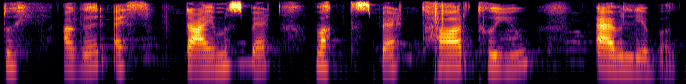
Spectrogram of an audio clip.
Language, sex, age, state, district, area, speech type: Kashmiri, female, 18-30, Jammu and Kashmir, Kupwara, rural, spontaneous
